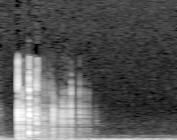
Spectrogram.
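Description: Dice are rolled next to a microphone, clattering sharply across a hard surface, a quick burst of several rattling clicks that bounce and fade within about half a second, followed by quiet with a faint hum.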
